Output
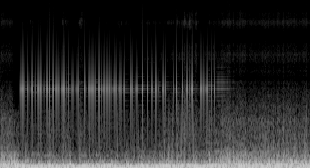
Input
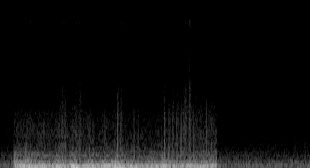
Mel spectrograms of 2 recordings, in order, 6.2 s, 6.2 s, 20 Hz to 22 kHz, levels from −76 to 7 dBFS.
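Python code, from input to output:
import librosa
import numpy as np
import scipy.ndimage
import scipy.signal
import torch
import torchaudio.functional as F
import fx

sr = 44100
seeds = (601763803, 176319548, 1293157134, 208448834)

y = fx.rattle_buzz(x, sr, strikes_db=-22.0, level_db=-19.0)
y = fx.low_shelf(y, sr, hz=80.0, db=6.0)
y = fx.comb_fb(y, sr, f0_hz=210.0, decay_s=0.89, harmonics='all', damping=0.0, mix_pct=30)
y = fx.env_flatten(y, sr, amount_pct=100)
y = y * librosa.db_to_amplitude(-1.0)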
